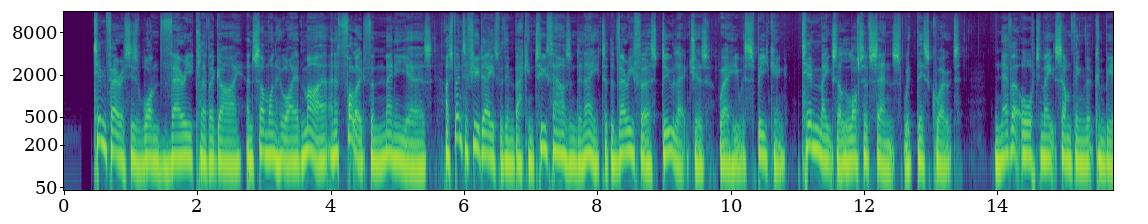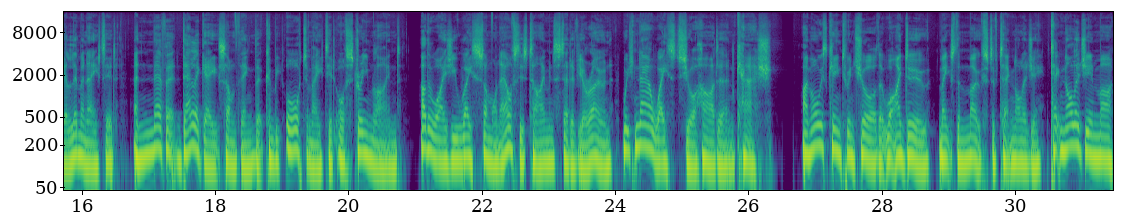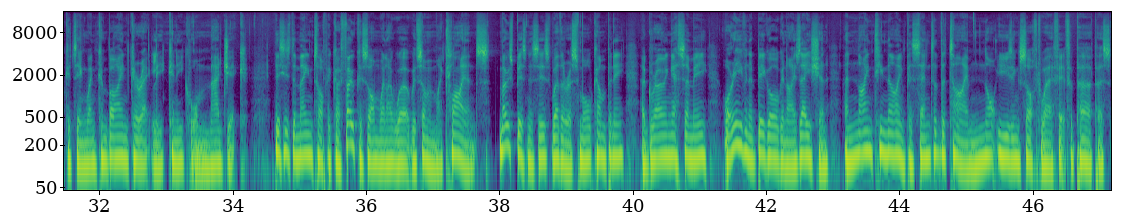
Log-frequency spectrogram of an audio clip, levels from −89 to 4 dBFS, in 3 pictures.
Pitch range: 115-140 Hz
